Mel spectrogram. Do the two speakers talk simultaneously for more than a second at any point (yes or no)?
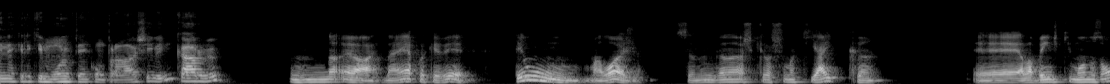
no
